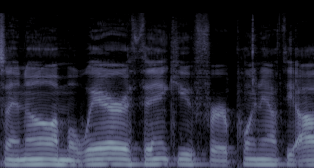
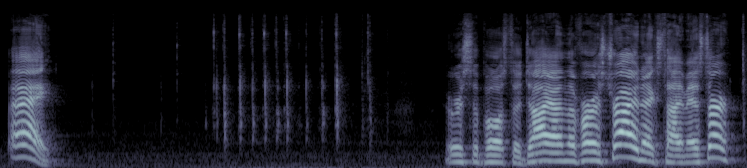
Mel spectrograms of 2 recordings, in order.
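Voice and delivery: loud, high taunting yell; shouting; 8 semitones higher, 12 dB louder than usual. Real, not acted. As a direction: yell it at the enemy. Yelling at enemy in game.

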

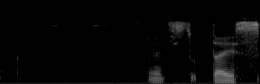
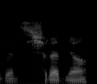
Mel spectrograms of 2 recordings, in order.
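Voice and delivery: ordinary talk

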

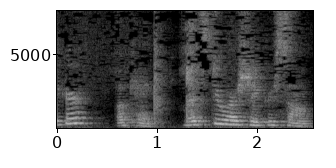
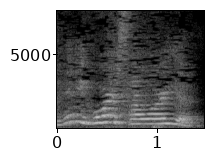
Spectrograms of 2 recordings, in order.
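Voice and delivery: higher, bright hello to a horse; excited greeting; 6 semitones higher, 4 dB louder than usual. Acted. Librarian excitedly greets the toy horse.

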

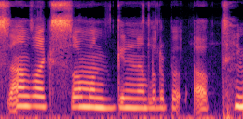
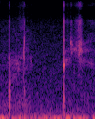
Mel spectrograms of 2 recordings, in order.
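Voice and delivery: breathy whisper of the name, no voice; 22 dB quieter, much faster than usual. Shown as a demonstration. Gamer whispering a name to himself mid-game. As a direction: hush it to himself like a secret.

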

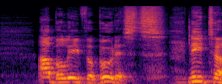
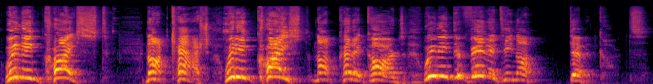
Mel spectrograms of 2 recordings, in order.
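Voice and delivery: rising, louder pulpit preaching; fiery preaching; 4 semitones higher, 4 dB louder than usual. Acted. Preacher calling out the president, full pulpit force. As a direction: preach it hard to the congregation.

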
